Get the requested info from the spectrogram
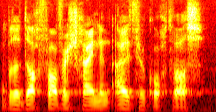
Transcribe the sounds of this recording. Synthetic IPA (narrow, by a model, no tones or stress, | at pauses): ɔb̚dədɑχfɑnvəɹsχɛjnənœ̰ɥtfəɹkɔχtʋɑs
